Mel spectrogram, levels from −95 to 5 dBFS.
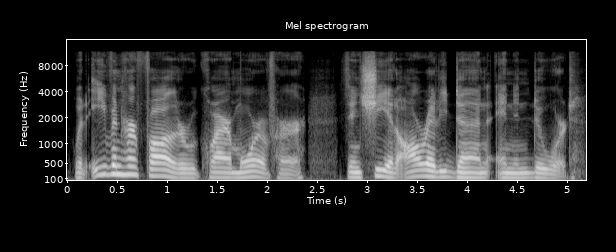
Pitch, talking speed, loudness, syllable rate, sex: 135 Hz, 175 wpm, -17 LUFS, 5.0 syllables/s, male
